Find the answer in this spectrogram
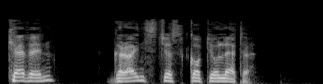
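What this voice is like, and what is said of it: Wobbly Welsh-to-Pakistani put-on accent. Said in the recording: “her accent wobbled somewhere between Cardiff and Lahore”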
